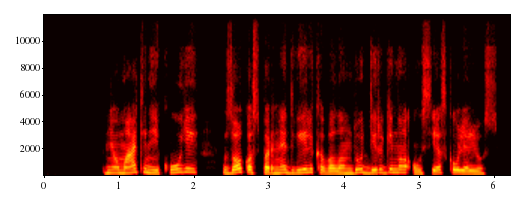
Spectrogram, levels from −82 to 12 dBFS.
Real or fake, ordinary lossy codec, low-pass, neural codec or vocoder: fake; Opus, 16 kbps; 10.8 kHz; codec, 24 kHz, 1.2 kbps, DualCodec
